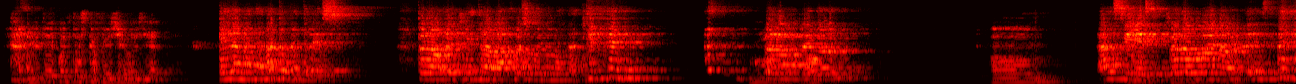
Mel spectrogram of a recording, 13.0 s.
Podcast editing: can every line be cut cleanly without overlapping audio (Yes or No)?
No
